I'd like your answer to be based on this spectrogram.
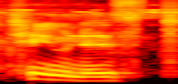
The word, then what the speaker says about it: Tunis: Tunis, T-U-N-I-S.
